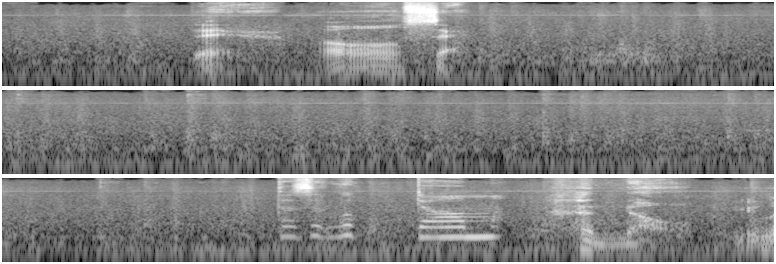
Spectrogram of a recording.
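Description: A young girl speaks quietly, close by.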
